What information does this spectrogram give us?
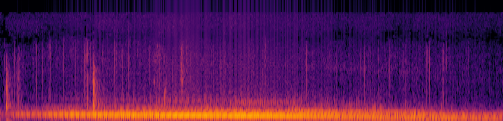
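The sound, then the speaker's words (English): A car engine drones steadily as the vehicle approaches along a narrow, dusty roadway leading up to a newly erected, almost completed dam, its low rumble swelling to a peak midway and then easing slightly, with faint scattered ticks and crackles over it. No one speaks. “dusty roadway leading up to the newly erected, almost completed dam. He had no way of knowing, of course, that because of that car”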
